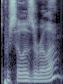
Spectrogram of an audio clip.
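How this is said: The name is said with American pronunciation.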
